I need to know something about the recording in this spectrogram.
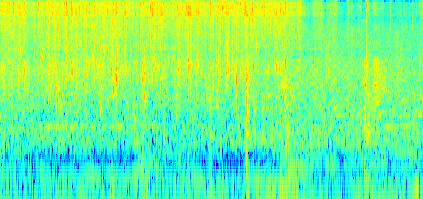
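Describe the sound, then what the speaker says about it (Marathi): Cucumbers are rinsed in cold well water on a farm, a faint, steady trickle and splash of running water with light handling sounds. "आता धुवून घेतोय"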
